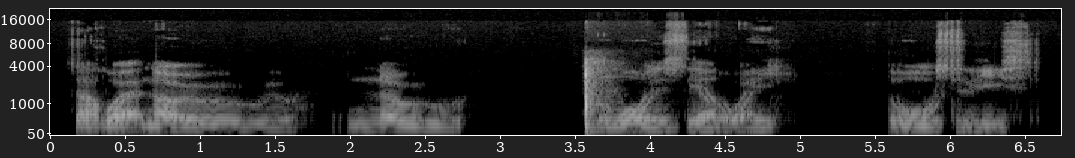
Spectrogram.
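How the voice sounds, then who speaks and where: A man's put-on character voice, fairly low in pitch, at a fairly slow pace with long, frequent pauses. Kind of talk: in-character table roleplay. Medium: actual play. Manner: blunt, casual, swears.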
